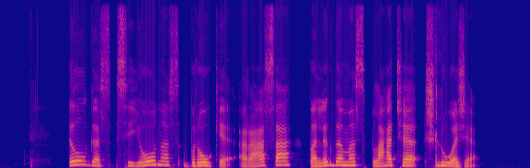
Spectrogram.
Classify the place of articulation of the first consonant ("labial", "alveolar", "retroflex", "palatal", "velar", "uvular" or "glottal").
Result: alveolar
